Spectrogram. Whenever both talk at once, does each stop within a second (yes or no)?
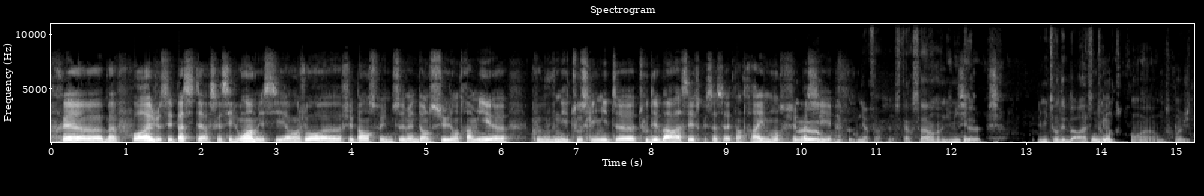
yes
